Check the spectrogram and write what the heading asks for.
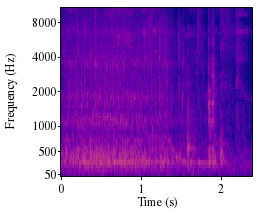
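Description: Bernina B 570 sewing machine stitching a seam through several layers of fabric and zipper tape with a steady hum, stopping just before the end.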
